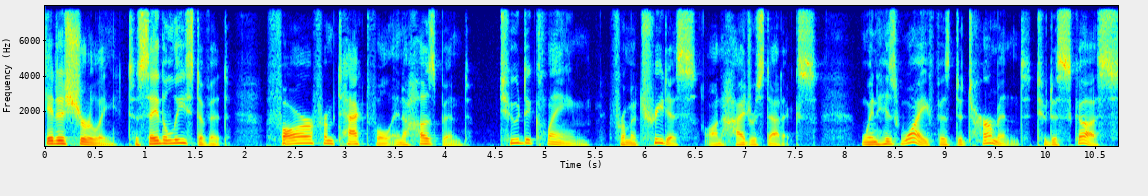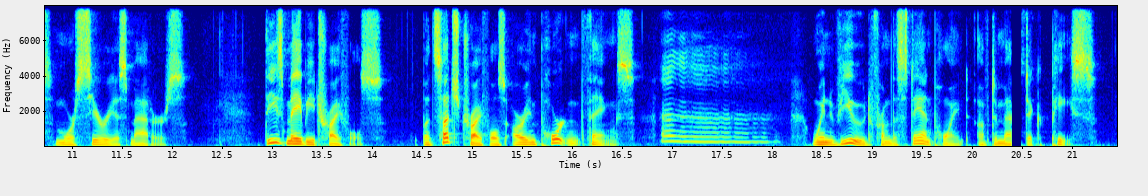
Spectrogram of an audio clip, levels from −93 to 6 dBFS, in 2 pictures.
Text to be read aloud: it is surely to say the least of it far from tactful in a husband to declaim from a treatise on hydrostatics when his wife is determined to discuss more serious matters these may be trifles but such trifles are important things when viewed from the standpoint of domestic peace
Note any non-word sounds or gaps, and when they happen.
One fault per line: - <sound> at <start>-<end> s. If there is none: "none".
- laugh at 16.9-18.1 s
- dropout at 20.4-20.5 s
